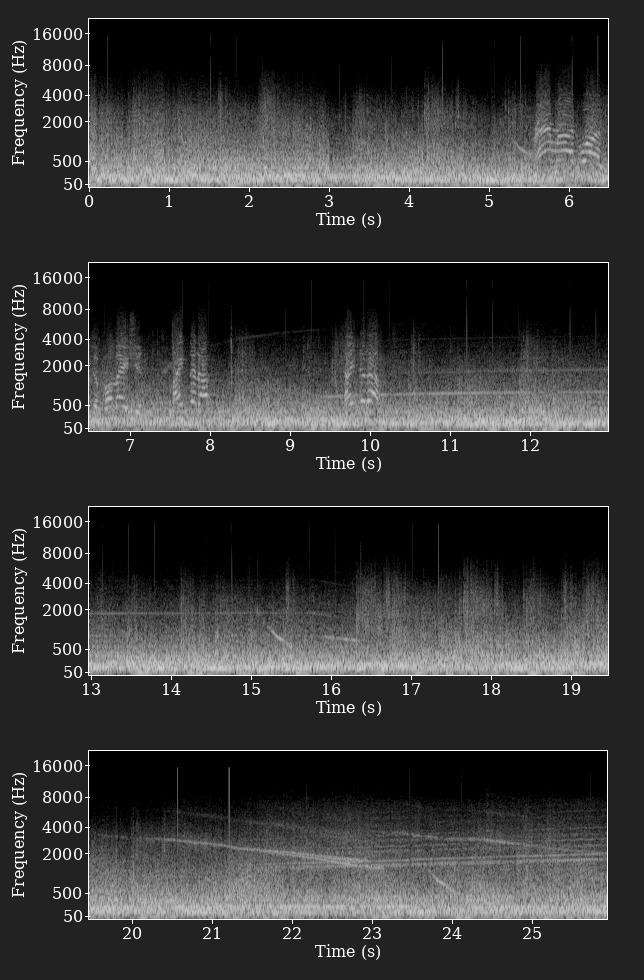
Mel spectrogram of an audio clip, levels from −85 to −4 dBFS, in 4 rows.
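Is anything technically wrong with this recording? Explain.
Yes. From 0.22 s to 25.73 s, sharp ticks of uneven strength recur steadily about every 0.3 s, around seventy in all. These are word clock ticks. A digital link is read on an unlocked clock, off by roughly 70 ppm, so each slip drops or repeats one sample.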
